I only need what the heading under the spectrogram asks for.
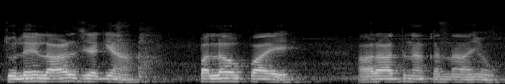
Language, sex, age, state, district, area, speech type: Sindhi, male, 45-60, Gujarat, Kutch, urban, spontaneous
